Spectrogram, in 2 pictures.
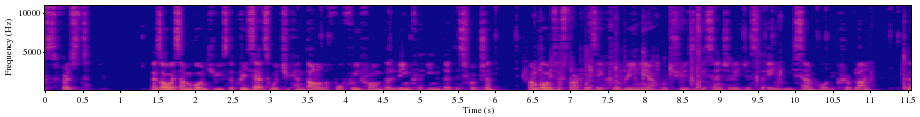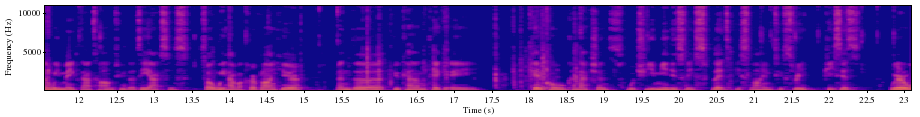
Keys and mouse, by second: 1.0 middle click, 3.8 click, 4.7 middle click, 5.6 click, 6.2 click, 6.4 x, 6.8 ctrl+a, 9.7 alt+shift+click, 10.4 click, 11.3 click, 12.0 click, 12.9-13.6 middle drag, 13.8-15.5 typing, 14.1 click, 15.3 click, 16.1 ctrl+a, 20.2-20.7 drag, 20.2-20.7 middle drag, 20.7-23.0 typing, 21.0 click, 21.3 click, 22.7 click.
